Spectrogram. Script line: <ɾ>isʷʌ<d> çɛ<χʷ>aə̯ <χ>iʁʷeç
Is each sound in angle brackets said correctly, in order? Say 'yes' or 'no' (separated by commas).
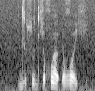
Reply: no, yes, yes, no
